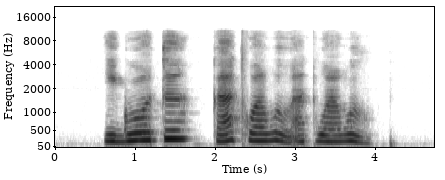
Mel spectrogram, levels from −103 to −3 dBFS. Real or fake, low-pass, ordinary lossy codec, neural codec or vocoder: fake; 10.8 kHz; Opus, 64 kbps; codec, 44.1 kHz, 3.4 kbps, Pupu-Codec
